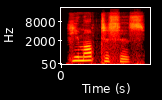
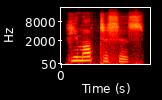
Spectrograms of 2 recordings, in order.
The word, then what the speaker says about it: hemoptysis: gets rid of that out of his mouth pronunciation hemoptysis hemoptysis the next uh suffix we have ridge or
